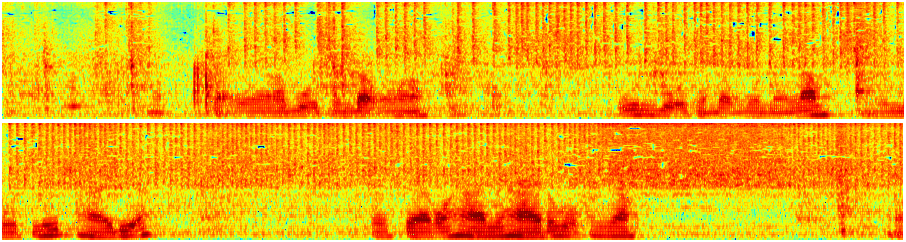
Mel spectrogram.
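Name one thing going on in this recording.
A bicycle wheel's freewheel buzzes steadily as the wheel spins.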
